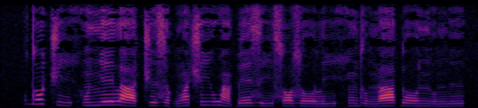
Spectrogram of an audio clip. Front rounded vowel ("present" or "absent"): absent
